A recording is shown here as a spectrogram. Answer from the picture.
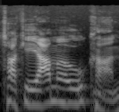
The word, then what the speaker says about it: Takayama Ukon: Well, this is Eustace Takayama Ukon.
